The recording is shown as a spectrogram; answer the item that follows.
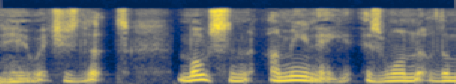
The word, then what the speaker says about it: Mohsen: His name is Mohsen. I think that's how you pronounce it, M-O-H-S-E-N.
